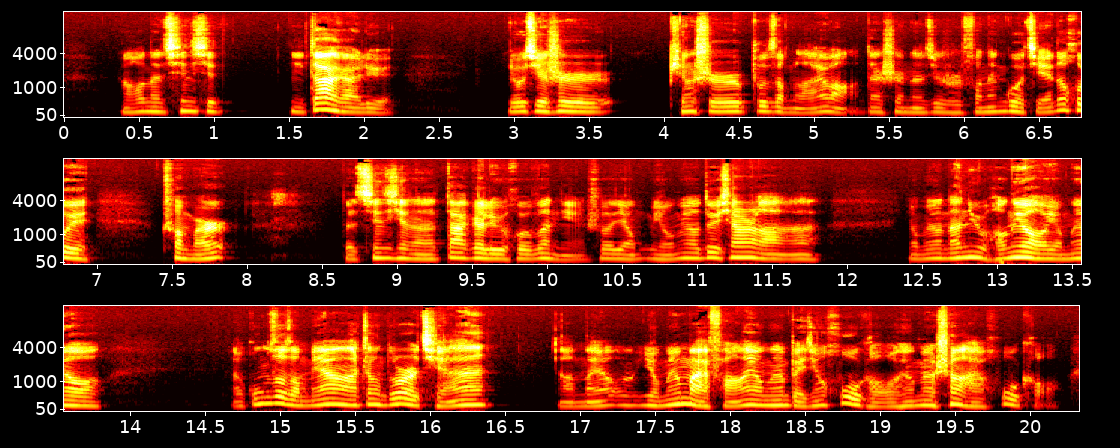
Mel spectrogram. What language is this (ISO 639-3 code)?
zho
